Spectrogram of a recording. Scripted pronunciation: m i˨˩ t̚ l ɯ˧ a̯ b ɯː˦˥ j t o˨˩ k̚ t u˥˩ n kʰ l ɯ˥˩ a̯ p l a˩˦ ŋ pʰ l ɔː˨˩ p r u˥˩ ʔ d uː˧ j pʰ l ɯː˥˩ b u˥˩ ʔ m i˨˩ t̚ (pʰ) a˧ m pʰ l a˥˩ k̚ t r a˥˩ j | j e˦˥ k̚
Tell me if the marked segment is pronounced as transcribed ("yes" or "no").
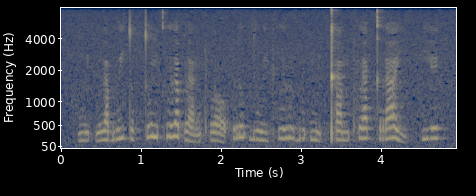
no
